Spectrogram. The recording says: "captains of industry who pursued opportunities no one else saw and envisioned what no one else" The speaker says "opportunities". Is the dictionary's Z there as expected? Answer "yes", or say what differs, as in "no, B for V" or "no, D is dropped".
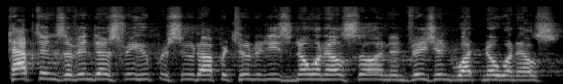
yes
